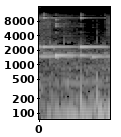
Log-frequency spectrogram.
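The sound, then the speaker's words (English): A short electronic alert from a mobile phone plays, a few quick tonal pulses with a steady high pitch, fairly clear, with no talking over it. “I apologise for that. That was my phone.”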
